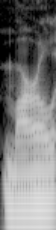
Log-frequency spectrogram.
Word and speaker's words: Marle: How do you guys say her name? Marl? Marley? No, it's Marl. I say Marl.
